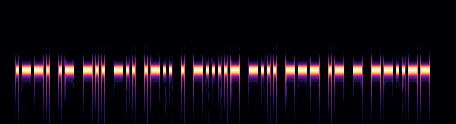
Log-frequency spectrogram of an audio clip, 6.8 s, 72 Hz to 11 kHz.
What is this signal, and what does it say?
Morse code, heard as a keyed tone, about 27 wpm, 650 Hz. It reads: PADDLE-BOAT,
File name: Book One / 17-Chapter 17 - 26 WPM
